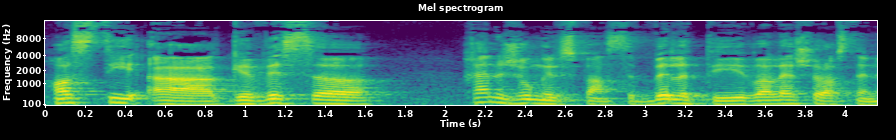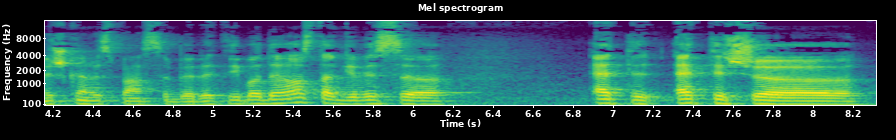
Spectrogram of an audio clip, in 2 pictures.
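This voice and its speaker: A man's voice: lowish voice, normal speed. A man as a podcast guest giving insurance advice, emphatic and explaining through examples. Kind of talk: casual podcast conversation.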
